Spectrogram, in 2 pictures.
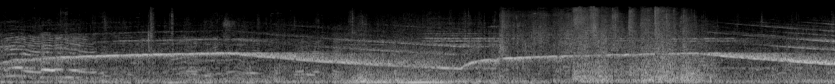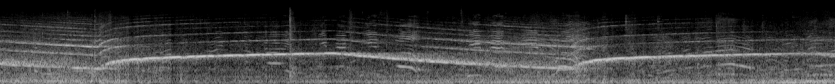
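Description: Police siren in wail mode: a slow tone that rises for about two seconds and falls for two more, repeating about every four and a half seconds, with a brief rush of noise about halfway through.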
